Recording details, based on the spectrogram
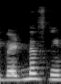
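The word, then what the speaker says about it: Wednesday: वेडनेसडे नहीं होता है क्योंकि वेडनेसडे में डी साइलेंट होता है और एक्चुअली में इसे हम बोलते हैं वेडनेसडे। तो वेडनेसडे करेक्ट प्रोनाउंसिएशन नहीं है।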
